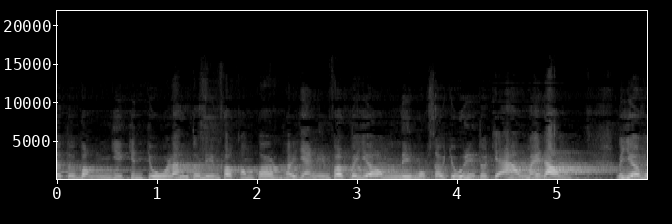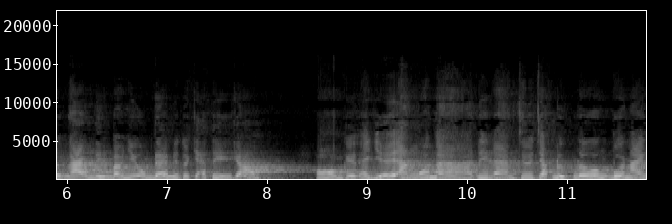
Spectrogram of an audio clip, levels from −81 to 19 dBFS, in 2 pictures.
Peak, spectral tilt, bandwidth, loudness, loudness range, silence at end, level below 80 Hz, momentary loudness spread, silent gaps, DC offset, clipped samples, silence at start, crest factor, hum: 0 dBFS; -4 dB/octave; 12.5 kHz; -19 LUFS; 3 LU; 0 s; -76 dBFS; 8 LU; none; under 0.1%; under 0.1%; 0 s; 18 dB; none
